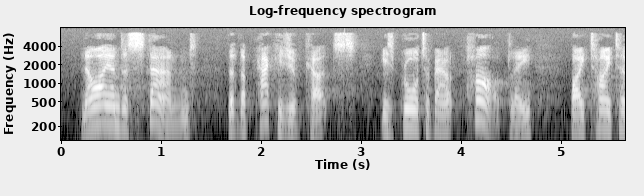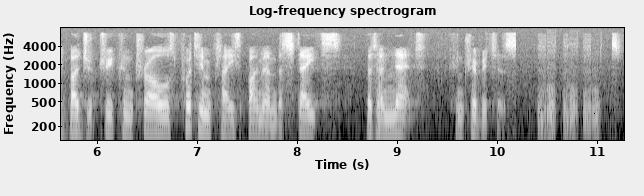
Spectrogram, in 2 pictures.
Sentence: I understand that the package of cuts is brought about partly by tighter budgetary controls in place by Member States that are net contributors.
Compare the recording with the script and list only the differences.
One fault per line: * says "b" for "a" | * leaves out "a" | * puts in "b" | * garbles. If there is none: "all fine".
* puts in "put"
